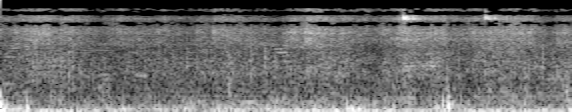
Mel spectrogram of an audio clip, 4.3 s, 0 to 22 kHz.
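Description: A 1928 tramcar rolling along the track: a steady low rumble from the wheels and running gear, with wind buffeting the microphone and a few knocks from the rails, the loudest about three seconds in.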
